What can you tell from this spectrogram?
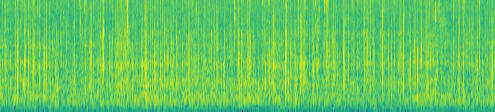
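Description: Light rain falling in a forest, heard faintly as a steady hiss full of many small, irregular drop ticks.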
